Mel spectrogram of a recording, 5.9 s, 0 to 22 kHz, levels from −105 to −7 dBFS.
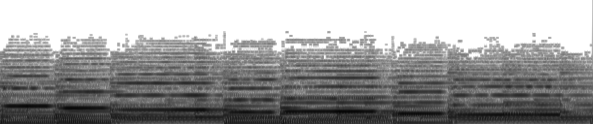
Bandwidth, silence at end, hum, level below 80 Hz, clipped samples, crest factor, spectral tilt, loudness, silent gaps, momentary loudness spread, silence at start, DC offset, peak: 6.2 kHz; 0 s; none; -28 dBFS; under 0.1%; 12 dB; -7 dB/octave; -16 LUFS; none; 4 LU; 0 s; under 0.1%; -4 dBFS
